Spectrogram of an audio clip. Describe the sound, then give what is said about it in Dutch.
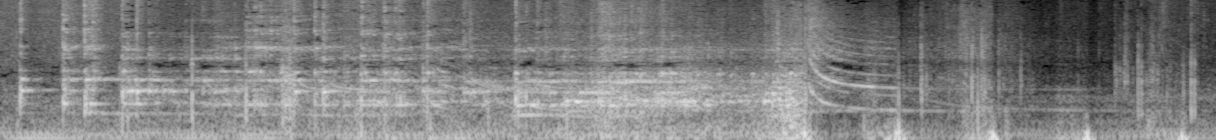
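A metal can, dropped on the floor by someone, clatters and rattles across a hard floor for several seconds, then a sweeping whistle as a flare shoots into the air, followed by slow, deep thumps of a beating heart. “Maar wat er gebeurde, ik denk dat iemand een blikje op de grond liet vallen. Daardoor schoot er een soort vuurpijl de lucht in.”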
